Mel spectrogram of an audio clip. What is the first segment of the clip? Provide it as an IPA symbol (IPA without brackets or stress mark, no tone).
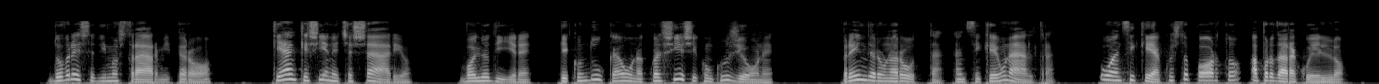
d̪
